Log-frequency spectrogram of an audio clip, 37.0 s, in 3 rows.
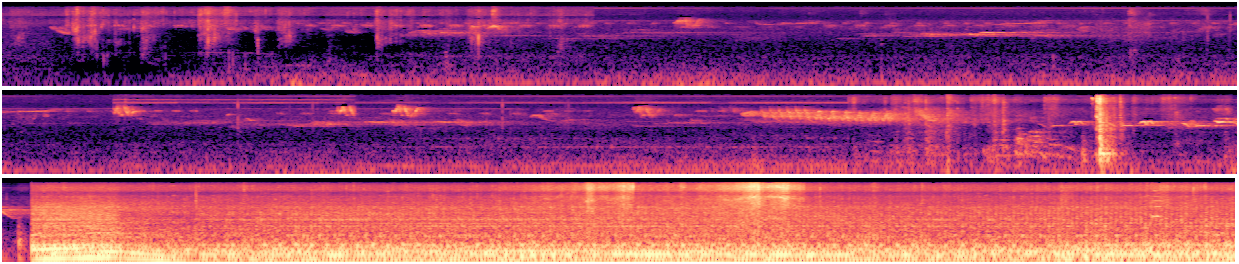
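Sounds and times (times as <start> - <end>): small birds chirping: 0.4 - 25.0
steady low rumble: 26.0 - 37.0.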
